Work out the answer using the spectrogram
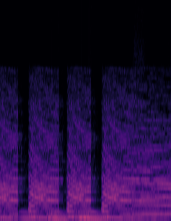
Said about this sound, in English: And we got, hold up now. See, now special guests get air horns.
